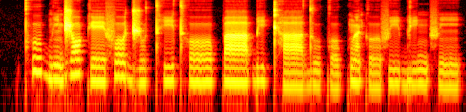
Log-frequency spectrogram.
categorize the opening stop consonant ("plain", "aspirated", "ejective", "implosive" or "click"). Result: aspirated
